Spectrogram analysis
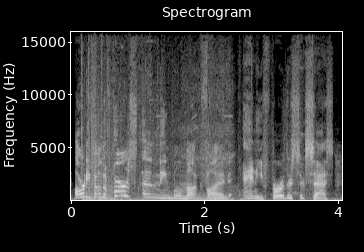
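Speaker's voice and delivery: high-pitched live esports call; urgent match commentary; excited play-by-play. Real, not acted. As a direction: drive the commentary up to a peak, then settle.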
